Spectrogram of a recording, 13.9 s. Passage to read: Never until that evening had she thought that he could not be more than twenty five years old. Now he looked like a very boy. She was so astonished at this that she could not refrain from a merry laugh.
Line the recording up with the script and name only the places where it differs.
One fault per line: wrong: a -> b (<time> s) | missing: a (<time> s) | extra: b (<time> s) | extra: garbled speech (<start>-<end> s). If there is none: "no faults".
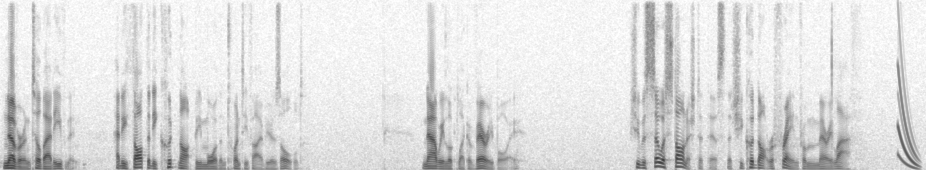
wrong: she -> he (1.8 s)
